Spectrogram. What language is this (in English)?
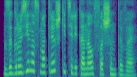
Russian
